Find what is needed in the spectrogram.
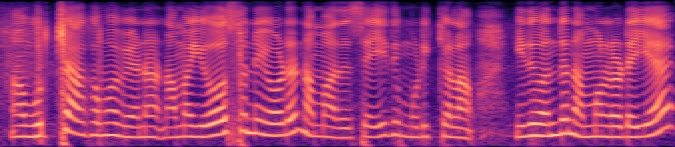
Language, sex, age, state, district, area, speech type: Tamil, female, 45-60, Tamil Nadu, Tiruchirappalli, rural, spontaneous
